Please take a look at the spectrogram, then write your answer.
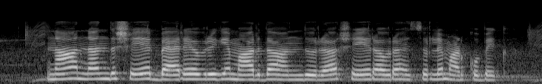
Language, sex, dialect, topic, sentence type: Kannada, female, Northeastern, banking, statement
